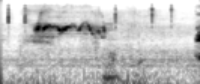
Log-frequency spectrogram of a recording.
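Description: Wind buffeting the microphone, a steady low rumble, with a brief high warbling chirp about half a second in.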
